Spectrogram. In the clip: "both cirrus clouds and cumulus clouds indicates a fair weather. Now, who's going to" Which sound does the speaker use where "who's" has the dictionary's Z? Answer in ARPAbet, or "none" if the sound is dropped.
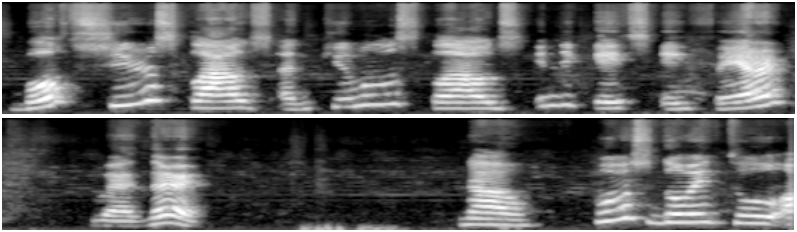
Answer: S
